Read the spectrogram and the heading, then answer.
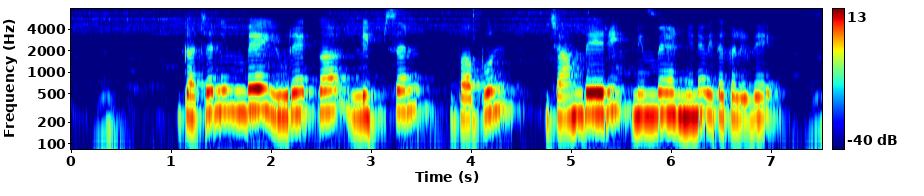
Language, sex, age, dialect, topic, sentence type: Kannada, female, 25-30, Mysore Kannada, agriculture, statement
